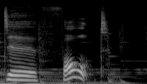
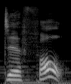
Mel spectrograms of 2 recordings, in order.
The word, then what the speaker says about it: Default: 短い言葉ですが発音に要注意。 DFLT これらを短くつなげて発音してみましょう。 Default。こんな感じで Repeat。 Default。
